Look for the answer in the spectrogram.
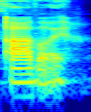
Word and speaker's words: arvo: We don't really pronounce the R. It's Arvo.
